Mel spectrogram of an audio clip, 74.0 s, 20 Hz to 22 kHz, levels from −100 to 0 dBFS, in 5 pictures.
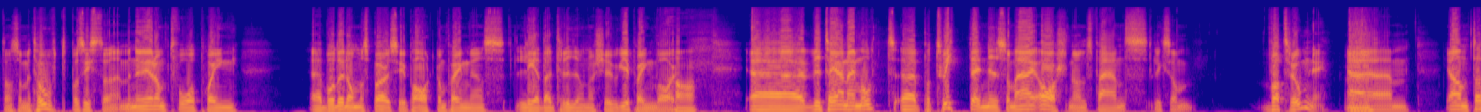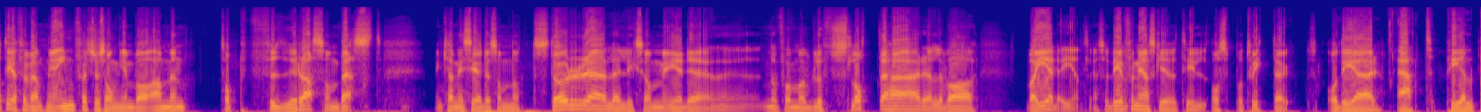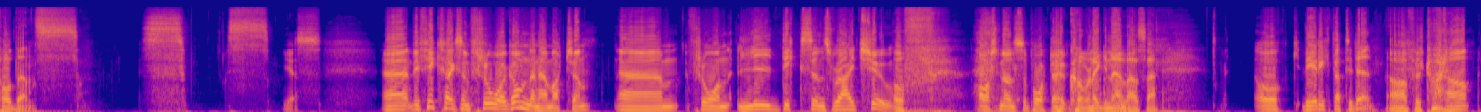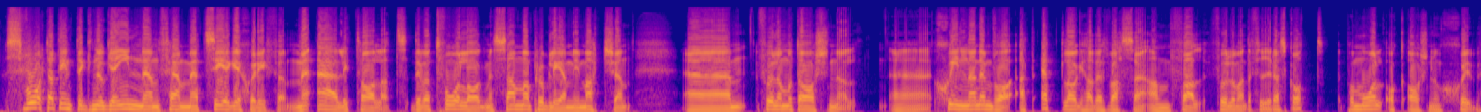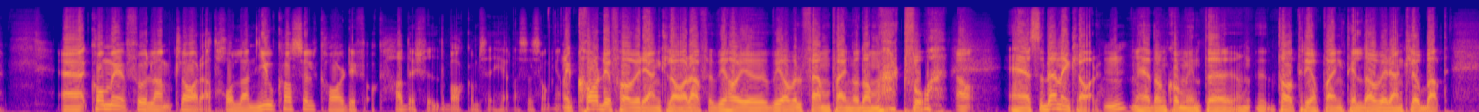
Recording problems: distortion; heavy; 7% of the sound clipped

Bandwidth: 16 kHz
